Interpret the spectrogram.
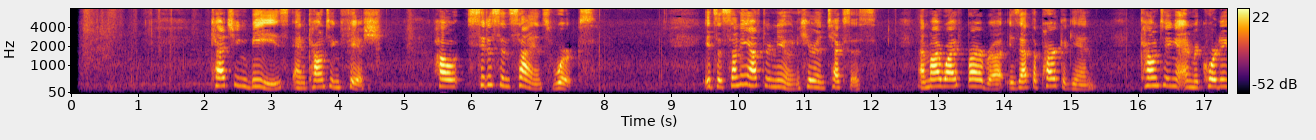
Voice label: Reading Drill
